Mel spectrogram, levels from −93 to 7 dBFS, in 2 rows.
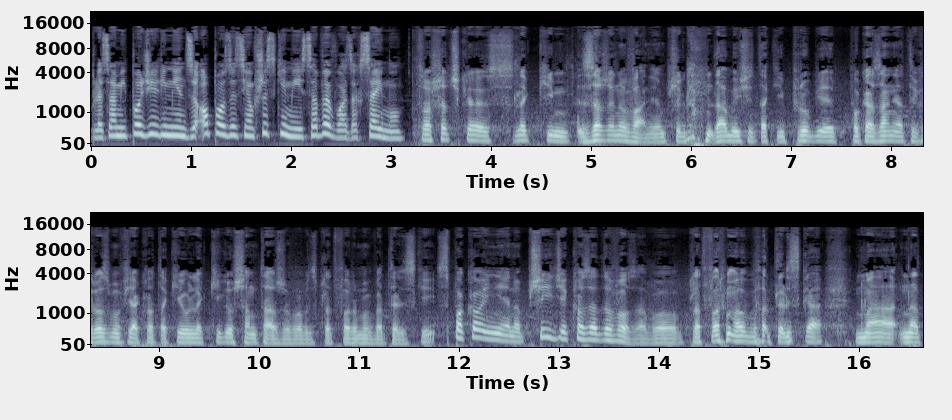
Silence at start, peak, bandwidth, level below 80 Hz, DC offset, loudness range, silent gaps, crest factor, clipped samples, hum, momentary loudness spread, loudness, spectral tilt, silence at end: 0 s; 0 dBFS; 15.5 kHz; -38 dBFS; under 0.1%; 2 LU; none; 18 dB; under 0.1%; none; 6 LU; -18 LUFS; -5 dB/octave; 0 s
